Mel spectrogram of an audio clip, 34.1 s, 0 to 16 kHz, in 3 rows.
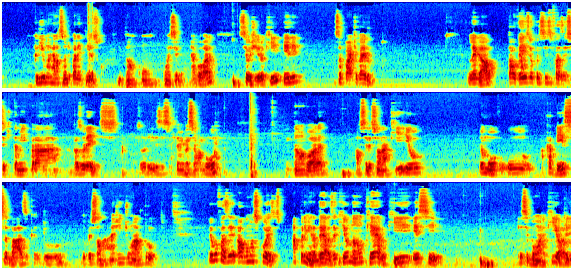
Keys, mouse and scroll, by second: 1.7 Return, 2.9 click, 3.8 click, 4.6 r, 12.1 Escape, 12.9 click, 14.1 shift+click, 15.6 ctrl+p, 16.3 Return, 17.4 click, 18.1 r, 29.1 Escape, 29.6 ctrl+middle click, 30.6 r, 31.6 Escape, 32.2 r.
